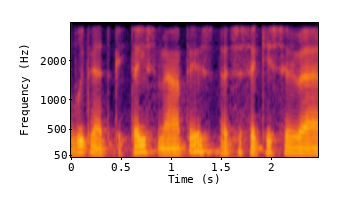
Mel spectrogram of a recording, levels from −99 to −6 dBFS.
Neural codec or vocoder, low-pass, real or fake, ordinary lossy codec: codec, 16 kHz, 1 kbps, FunCodec, trained on LibriTTS, 50 frames a second; 3.6 kHz; fake; AAC, 32 kbps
